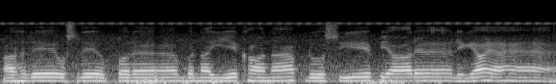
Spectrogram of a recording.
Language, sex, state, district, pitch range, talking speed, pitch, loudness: Punjabi, male, Punjab, Kapurthala, 160-170 Hz, 110 wpm, 165 Hz, -13 LUFS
